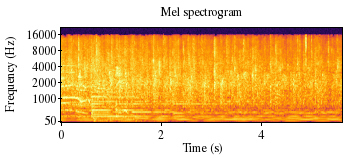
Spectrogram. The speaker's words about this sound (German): Und können wir, ich weiß, wir haben das schon gefeiert, aber können wir Online Church und unseren Standort in Hagenow nochmal einen riesen Applaus geben?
